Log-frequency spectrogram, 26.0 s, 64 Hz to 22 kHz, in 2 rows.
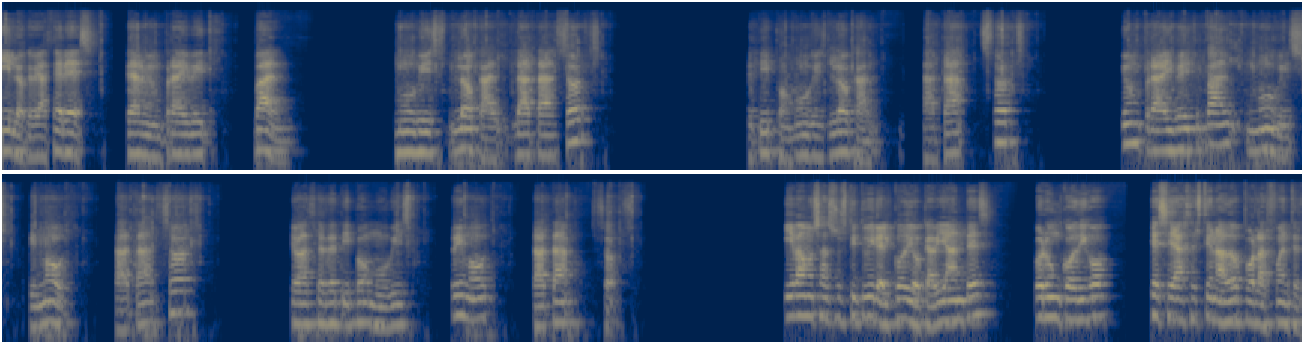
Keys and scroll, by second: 2.1 Return.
